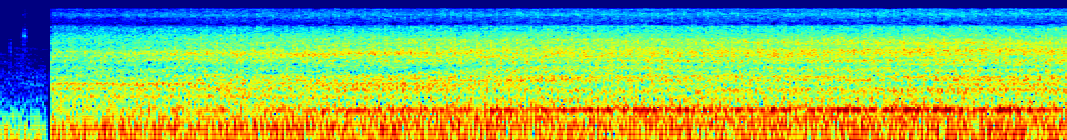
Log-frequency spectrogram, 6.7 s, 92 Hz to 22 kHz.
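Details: 2015 Chevy Cruze 1.4 turbo, 68,000 miles, after valve cover/gasket replacement for P1101 code and PCV hissing: engine catches and settles into a steady, even idle with no hiss or stumble; normal idle.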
